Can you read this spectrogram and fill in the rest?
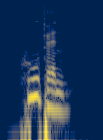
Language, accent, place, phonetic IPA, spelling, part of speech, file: German, Germany, Berlin, [ˈhuːpm̩], hupen, verb, De-hupen.ogg
- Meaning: to honk, to sound the horn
